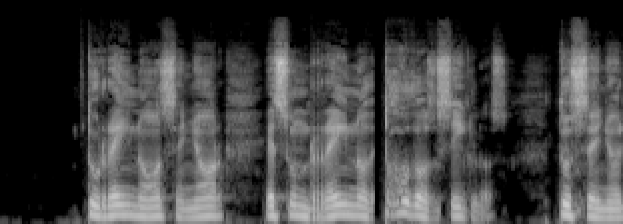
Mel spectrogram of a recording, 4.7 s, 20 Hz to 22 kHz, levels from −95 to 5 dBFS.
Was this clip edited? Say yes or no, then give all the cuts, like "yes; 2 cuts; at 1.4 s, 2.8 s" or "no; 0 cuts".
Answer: yes; 2 cuts; at 2.8 s, 3.3 s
